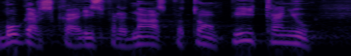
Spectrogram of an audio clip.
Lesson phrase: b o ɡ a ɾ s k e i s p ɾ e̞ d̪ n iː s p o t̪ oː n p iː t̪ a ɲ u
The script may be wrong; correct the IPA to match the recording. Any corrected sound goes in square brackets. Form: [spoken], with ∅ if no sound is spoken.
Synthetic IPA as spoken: b [u] ɡ a ɾ s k [a] i s p ɾ e̞ d̪ n [aː] s p o t̪ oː [m] p iː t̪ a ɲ u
